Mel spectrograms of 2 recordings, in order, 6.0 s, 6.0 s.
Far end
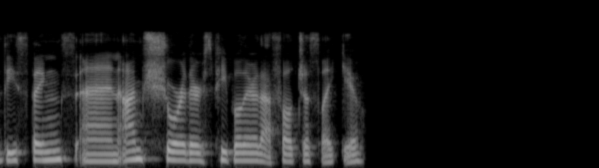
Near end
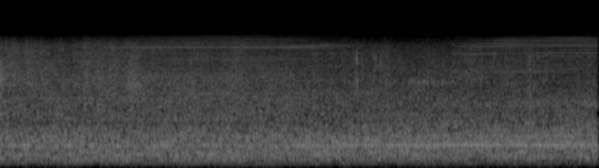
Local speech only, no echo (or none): none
